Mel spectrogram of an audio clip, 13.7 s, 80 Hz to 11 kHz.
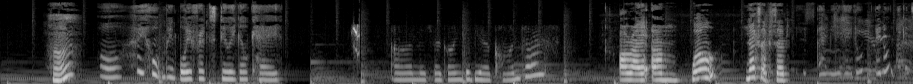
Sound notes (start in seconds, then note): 5.2 squeaks angrily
